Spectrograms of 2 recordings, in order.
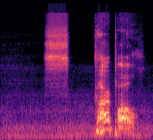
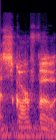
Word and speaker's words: Scarfo: It's Scarfo. The PH makes an F.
